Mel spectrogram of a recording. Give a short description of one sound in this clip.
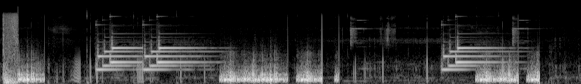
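Short bright game chimes ring out.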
